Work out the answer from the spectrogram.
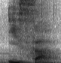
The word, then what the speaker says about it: Isa: Signification glace, prononciation Issa. Ah d'accord, ok, donc c'est Issa.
